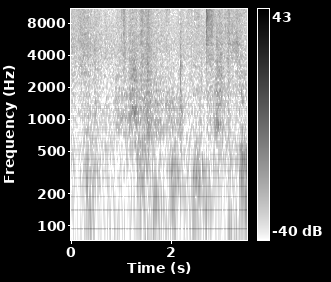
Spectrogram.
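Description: An older woman begins speaking calmly into a microphone.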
